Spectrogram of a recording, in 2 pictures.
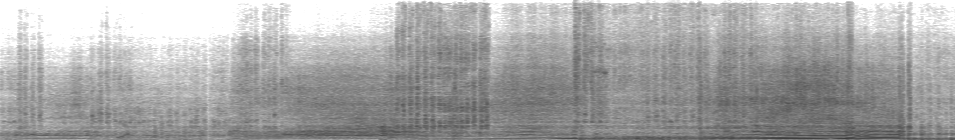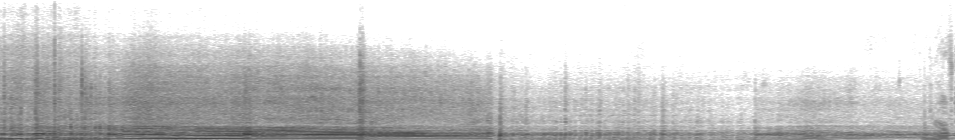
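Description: Rally cars on an asphalt stage of Rally Ceredigion roar past one after another, engines revving hard with rising and falling pitch, loud and close before fading, while commentators talk throughout.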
